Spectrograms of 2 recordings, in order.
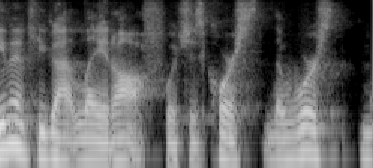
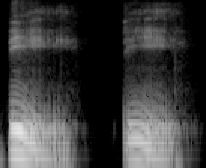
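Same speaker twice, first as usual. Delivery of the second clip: slow single word mantra; 4 semitones lower, much slower than usual. Shown as a demonstration. Ending his meditation demo for listeners, slow and hushed. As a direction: fade into stillness on the word. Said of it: "Then I would end on be".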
